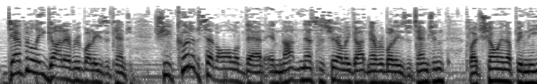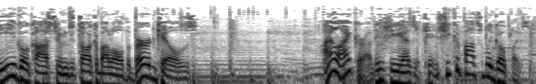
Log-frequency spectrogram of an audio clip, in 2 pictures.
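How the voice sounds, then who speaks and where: A man hosting a talk radio show, chatting casually and reading out listener messages. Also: mid-range voice. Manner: conversational, reads listener messages aloud. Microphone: studio mic.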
